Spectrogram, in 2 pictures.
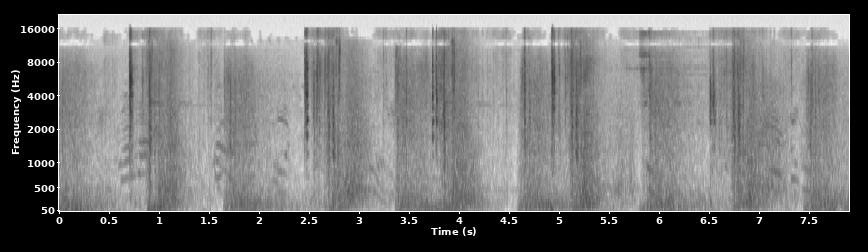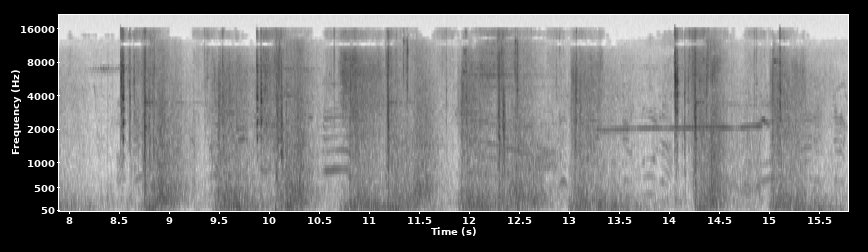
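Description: A bowstring twangs as arrows are shot.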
